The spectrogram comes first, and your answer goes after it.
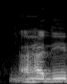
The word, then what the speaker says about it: ahadith: But basically what I'm trying to say is that a hadith is a multi-source. Yeah, like they're very, That's how you pronounce it, right?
